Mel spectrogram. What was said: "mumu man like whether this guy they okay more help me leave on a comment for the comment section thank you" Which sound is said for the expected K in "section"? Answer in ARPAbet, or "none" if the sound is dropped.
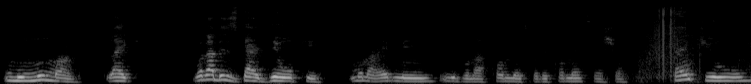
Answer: none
